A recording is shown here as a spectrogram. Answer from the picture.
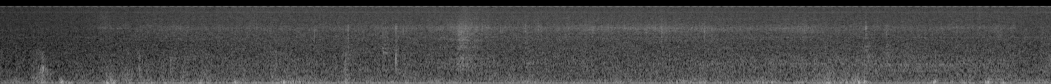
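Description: Pork loin chops sizzling on a grill grate, a steady hiss, with a few faint clicks of metal tongs as the chops are handled.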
